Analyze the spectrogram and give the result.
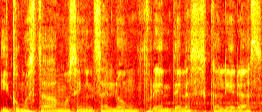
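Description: At a medium pitch with ordinary pitch variation, this man, who has an unremarkable speaking voice, keeps to a moderate pace. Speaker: podcast host and video editor. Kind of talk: casual podcast chat. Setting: virtual call with live audience.

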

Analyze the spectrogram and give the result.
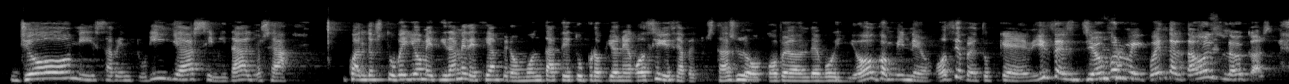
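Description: A woman with a fairly high pitch speaks at a moderate pace, her intonation lively and her loudness swinging widely, while noticeable background noise runs underneath. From Spain. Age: 30s. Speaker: tour guide and entrepreneur. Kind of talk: interview. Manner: energetic, animated.

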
